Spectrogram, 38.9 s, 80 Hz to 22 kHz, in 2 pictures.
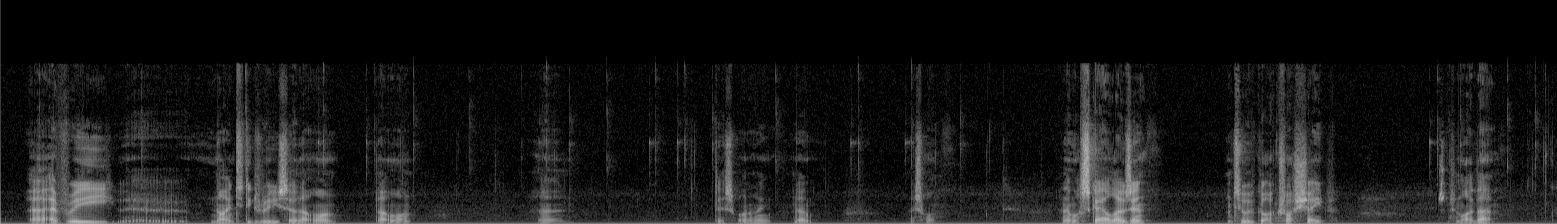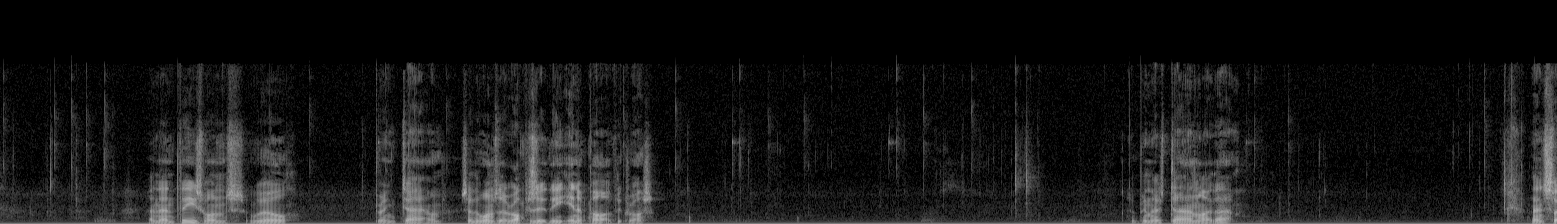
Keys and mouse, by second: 1.9 middle click, 4.1 shift+click, 5.3 middle click, 6.9 shift+click, 7.3 middle click, 8.3 shift+click, 9.1 middle click, 10.8 shift+click, 11.4 shift+click, 12.1 middle click, 14.2 s, 18.4 middle click, 19.4 ctrl+middle click, 20.5 middle click, 20.7 shift+middle click, 22.3 click, 23.0 middle click, 24.3 shift+click, 24.8 middle click, 27.4 middle click, 28.8 shift+click, 29.2 middle click, 30.7 shift+click, 31.2 middle click, 32.3 g, 35.7 middle click.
